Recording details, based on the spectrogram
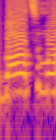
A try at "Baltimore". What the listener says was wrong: You can't because you pronouncing the T too hard. That's how I know you ain't got family in Baltimore. It ain't even no T in Baltimore.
